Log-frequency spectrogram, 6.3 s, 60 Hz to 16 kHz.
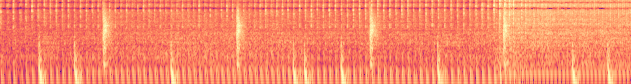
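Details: Restored roughly 25-year-old MTD Yard Machines snow blower, single-cylinder engine on a little fresh gas, first run outdoors after many worn parts were replaced; steady, even speed with a smooth low hum and a few stray clicks; normal running.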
